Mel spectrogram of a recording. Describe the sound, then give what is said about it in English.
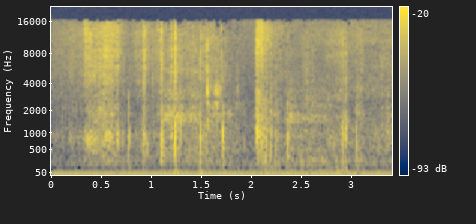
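Footsteps climbing up out of a ditch and walking back, a steady series of soft, uneven steps with sharp scuffing crunches, faint against a quiet outdoor background. “Now I'm walking back.”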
